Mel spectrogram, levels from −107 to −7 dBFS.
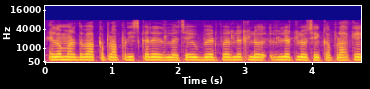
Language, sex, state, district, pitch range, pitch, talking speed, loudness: Hindi, female, Bihar, Begusarai, 185-195 Hz, 190 Hz, 190 wpm, -15 LUFS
